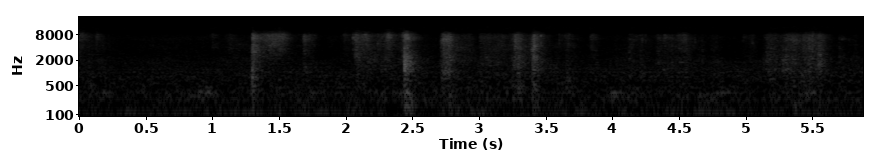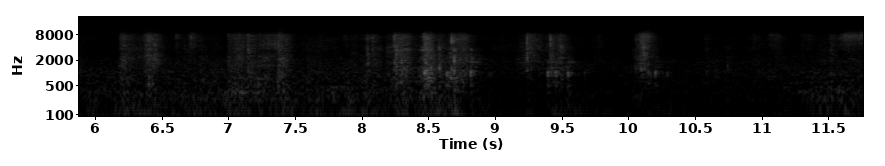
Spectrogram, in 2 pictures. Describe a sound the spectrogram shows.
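Hands rustle and crinkle ribbon and artificial leaves.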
